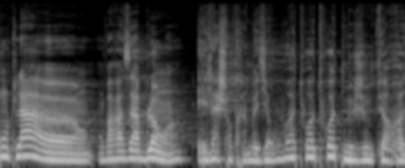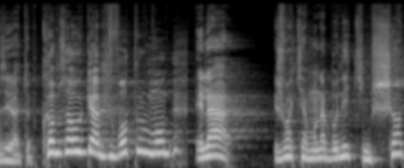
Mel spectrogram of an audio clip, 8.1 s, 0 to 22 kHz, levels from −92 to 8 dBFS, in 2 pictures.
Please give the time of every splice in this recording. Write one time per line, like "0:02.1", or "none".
0:02.0
0:05.9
